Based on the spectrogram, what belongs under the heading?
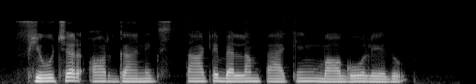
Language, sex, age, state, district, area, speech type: Telugu, male, 60+, Andhra Pradesh, Kakinada, rural, read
